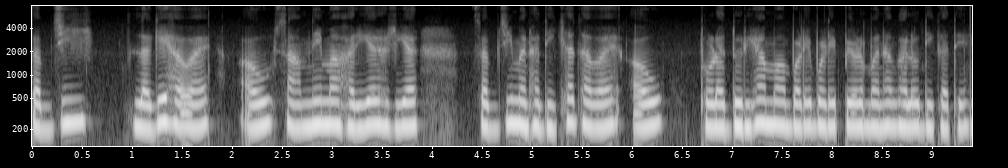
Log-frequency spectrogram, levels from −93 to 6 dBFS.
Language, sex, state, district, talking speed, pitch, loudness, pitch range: Chhattisgarhi, female, Chhattisgarh, Sukma, 145 wpm, 215 Hz, -14 LUFS, 210-230 Hz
